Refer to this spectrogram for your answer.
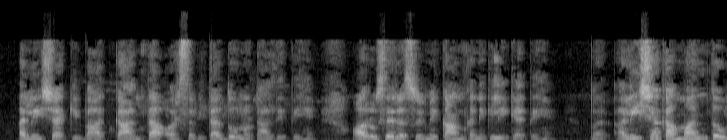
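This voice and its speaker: A cartoonish character voice at a moderate pace. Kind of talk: cartoon storytelling narration. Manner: wry, gently mocking.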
